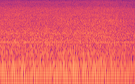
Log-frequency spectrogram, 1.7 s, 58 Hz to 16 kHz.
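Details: Truck just started by Allstart Ultra Boost 4000 amp jump pack from a completely dead battery: steady low rumble, even beat, no knocks or misses; normal idle.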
